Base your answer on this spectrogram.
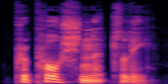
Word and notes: proportionately: British English

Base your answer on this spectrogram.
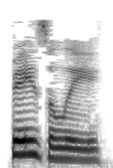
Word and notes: basally: British English

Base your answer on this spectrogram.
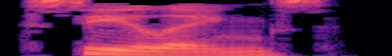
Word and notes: ceilings: British English

